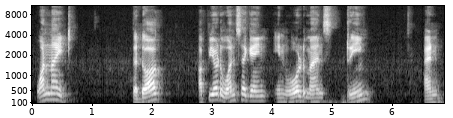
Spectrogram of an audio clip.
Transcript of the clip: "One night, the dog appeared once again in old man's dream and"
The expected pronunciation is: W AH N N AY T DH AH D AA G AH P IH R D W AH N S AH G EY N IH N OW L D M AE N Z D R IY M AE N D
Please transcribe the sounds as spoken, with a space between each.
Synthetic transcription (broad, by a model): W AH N N AY T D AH D AA G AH P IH R D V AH N S AH G EY N IH N OW L D M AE N S D R IY M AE N D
